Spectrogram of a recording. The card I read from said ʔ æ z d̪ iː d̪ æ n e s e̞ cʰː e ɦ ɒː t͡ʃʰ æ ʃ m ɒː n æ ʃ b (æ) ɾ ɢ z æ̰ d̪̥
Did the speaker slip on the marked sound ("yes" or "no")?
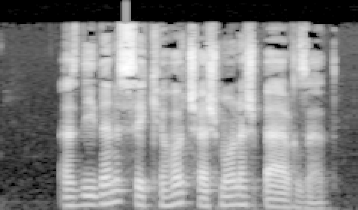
no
